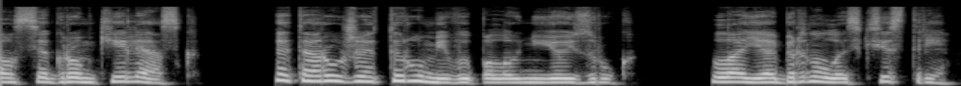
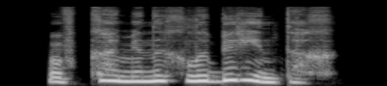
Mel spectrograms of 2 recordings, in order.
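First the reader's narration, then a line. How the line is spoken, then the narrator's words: Hoarse faltering babble. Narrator (Russian): севшим голосом пролепетала Лая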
